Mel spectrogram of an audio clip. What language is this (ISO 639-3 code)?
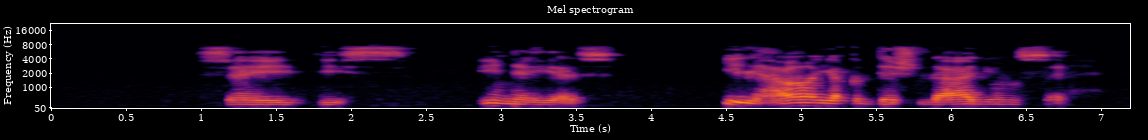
kab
